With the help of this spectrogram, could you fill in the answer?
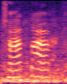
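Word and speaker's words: trà: Actually, the way they pronounce cha here, it's the same way Filipinos pronounce tea. We call our tea cha.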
